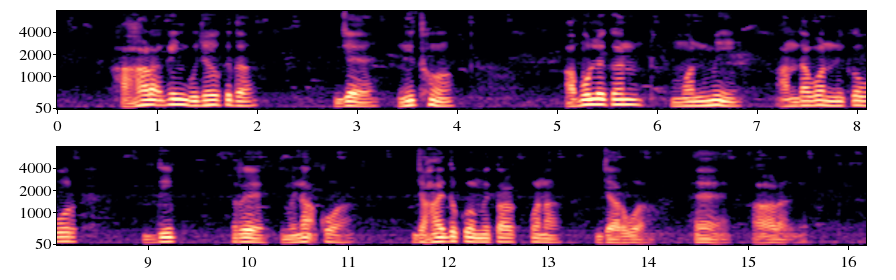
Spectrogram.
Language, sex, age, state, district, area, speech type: Santali, male, 30-45, West Bengal, Paschim Bardhaman, urban, spontaneous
